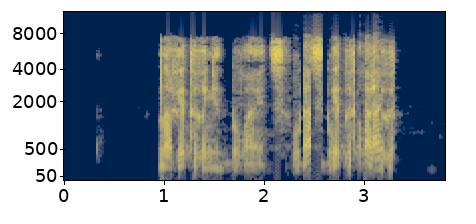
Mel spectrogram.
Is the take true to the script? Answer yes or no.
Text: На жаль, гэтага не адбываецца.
no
